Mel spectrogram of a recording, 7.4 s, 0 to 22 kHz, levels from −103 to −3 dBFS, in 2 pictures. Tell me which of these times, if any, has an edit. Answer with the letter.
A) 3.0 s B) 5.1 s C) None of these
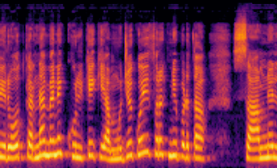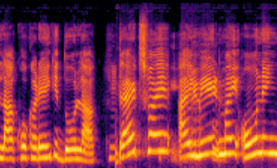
B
